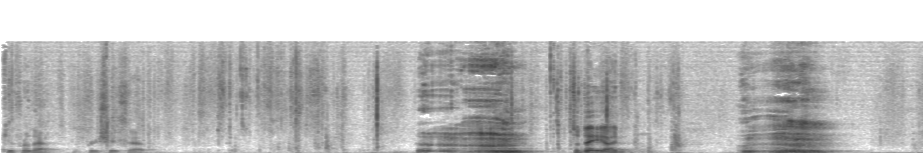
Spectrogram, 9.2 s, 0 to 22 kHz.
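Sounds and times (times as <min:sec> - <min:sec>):
speech: 0:00.0 - 0:01.6, 0:04.2 - 0:06.4, 0:07.4 - 0:08.4
person clearing throat: 0:04.2 - 0:05.4, 0:07.4 - 0:08.6.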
